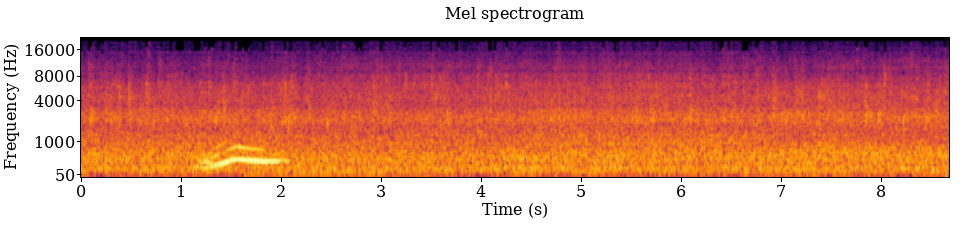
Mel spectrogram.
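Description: Heavy rain from a typhoon pours steadily as dense hiss close by, with a brief voice speaking near the start.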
